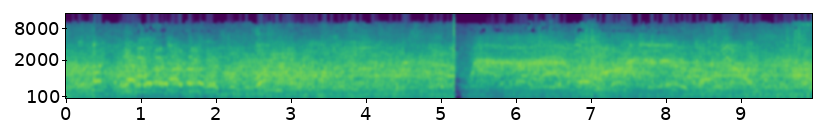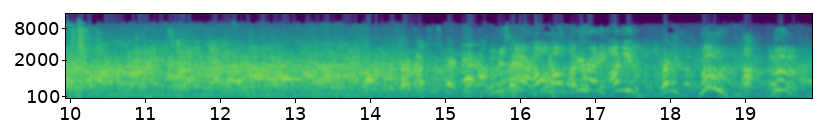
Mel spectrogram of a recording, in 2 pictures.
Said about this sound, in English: The crowd has been screaming. They are standing by. You can hear some voices there saying, are we ready to go? Are we ready to go?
